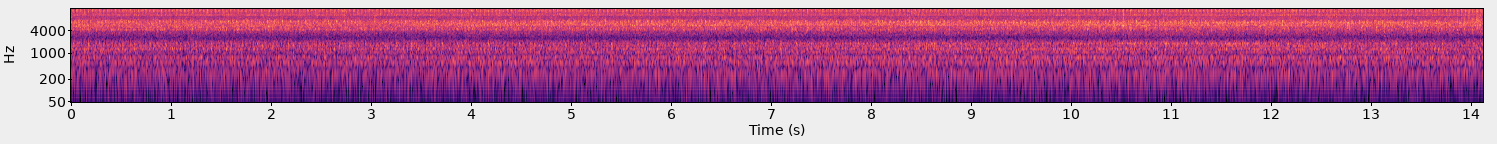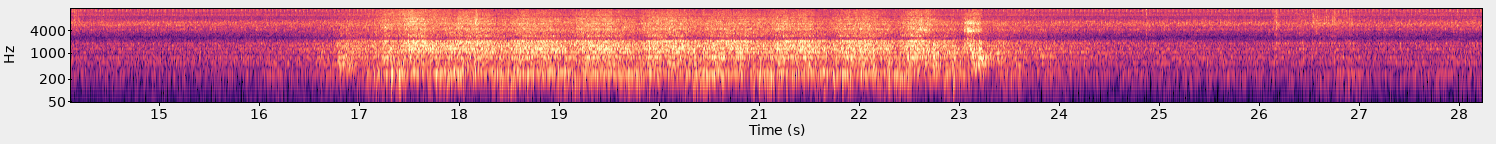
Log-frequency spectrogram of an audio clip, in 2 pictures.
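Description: Level crossing alarm sounding steadily. About two-thirds of the way through, two coupled Class 375 electric multiple units pass at speed without stopping. For about six seconds they make a loud rush with rapid clatter of wheels over the rail joints, then fade.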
